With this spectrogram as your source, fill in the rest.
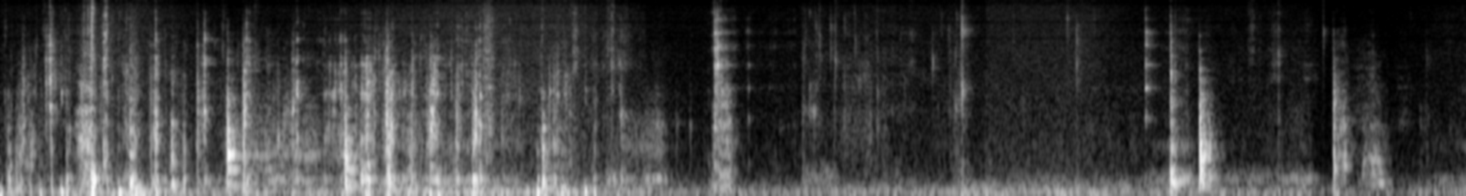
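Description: Chopsticks and a spoon clink against a dish.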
